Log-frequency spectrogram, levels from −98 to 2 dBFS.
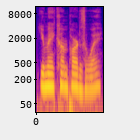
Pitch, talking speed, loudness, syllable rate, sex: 125 Hz, 310 wpm, -15 LUFS, 5.7 syllables/s, male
